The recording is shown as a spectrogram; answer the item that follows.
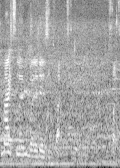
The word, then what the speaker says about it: Magdalen: However, he insisted that we should all use the archaic French pronunciation of Magdalen, which he believed was the only way of squeezing his own name, Audley, into the name of his college. You know, Magdalen, Audley. They're vaguely similar.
